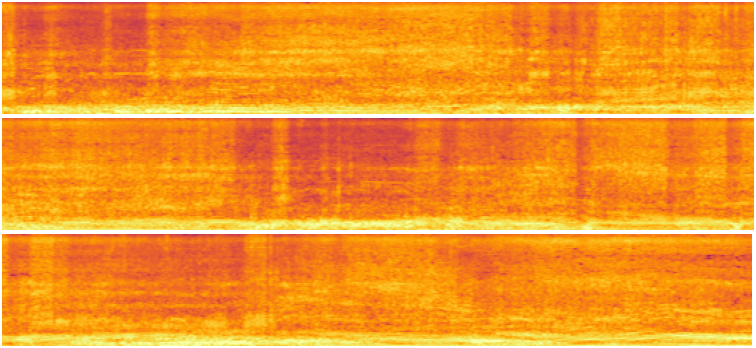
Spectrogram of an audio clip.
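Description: ATV (quad bike) racing engines revving hard, the pitch climbing and falling again and again as the riders open and close the throttle through the turns.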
